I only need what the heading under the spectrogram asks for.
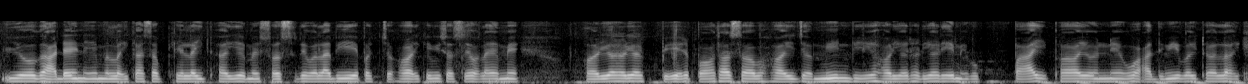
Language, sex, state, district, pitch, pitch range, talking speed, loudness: Bajjika, male, Bihar, Vaishali, 135 Hz, 130-140 Hz, 180 wpm, -20 LUFS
